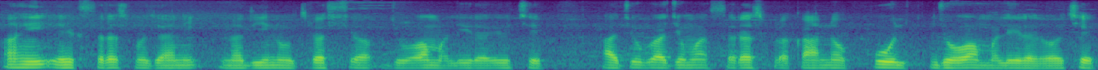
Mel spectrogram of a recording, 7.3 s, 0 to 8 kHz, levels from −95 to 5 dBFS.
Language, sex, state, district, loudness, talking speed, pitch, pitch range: Gujarati, male, Gujarat, Gandhinagar, -19 LUFS, 145 wpm, 110 Hz, 105-115 Hz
